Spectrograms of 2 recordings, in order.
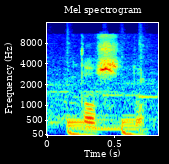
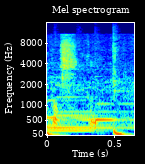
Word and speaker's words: toast: like mm tosto tosto mozzarella tosto tosto it's pronounced toast toast maybe toast the bread toast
